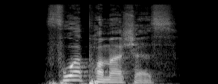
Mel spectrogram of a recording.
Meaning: strong/mixed nominative/accusative neuter singular of vorpommersch
- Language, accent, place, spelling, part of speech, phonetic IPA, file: German, Germany, Berlin, vorpommersches, adjective, [ˈfoːɐ̯ˌpɔmɐʃəs], De-vorpommersches.ogg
